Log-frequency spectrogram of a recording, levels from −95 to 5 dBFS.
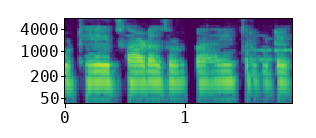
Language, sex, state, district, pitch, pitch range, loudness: Marathi, male, Maharashtra, Nagpur, 135 Hz, 135-140 Hz, -18 LUFS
